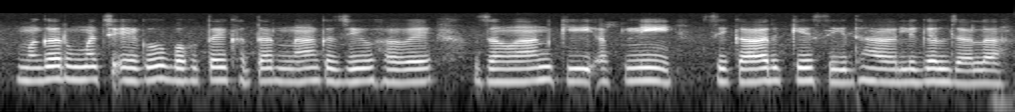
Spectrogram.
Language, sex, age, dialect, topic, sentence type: Bhojpuri, female, 25-30, Northern, agriculture, statement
